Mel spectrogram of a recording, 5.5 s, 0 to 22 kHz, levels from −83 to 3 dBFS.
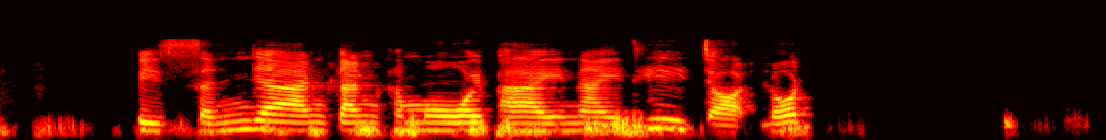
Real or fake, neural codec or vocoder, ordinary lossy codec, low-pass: real; none; none; none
